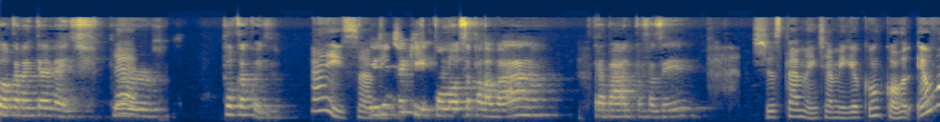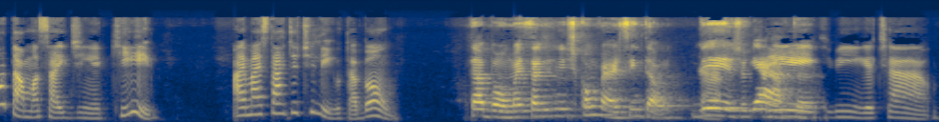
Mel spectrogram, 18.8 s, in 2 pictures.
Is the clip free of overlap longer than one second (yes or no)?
no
